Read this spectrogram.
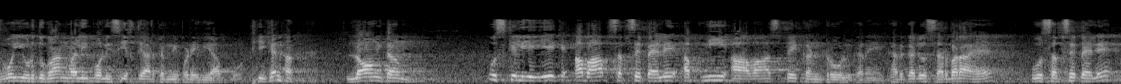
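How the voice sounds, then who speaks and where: A man delivering a conversational sermon in a mosque, asking rhetorical questions and swinging between loud stress and hushed asides. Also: on the high side. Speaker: preacher. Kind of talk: sermon in Urdu. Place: mosque hall. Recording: echoey mosque hall, faint noise.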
